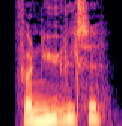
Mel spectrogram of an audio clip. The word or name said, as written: fornyelse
